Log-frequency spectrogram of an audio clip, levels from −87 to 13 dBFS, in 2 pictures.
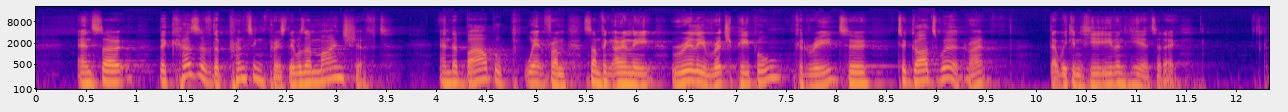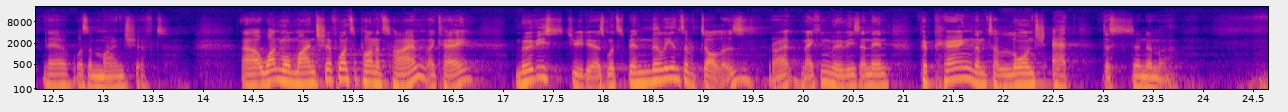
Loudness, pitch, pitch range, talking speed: -19 LUFS, 145 Hz, 130-165 Hz, 170 wpm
